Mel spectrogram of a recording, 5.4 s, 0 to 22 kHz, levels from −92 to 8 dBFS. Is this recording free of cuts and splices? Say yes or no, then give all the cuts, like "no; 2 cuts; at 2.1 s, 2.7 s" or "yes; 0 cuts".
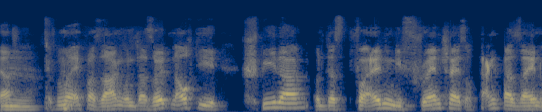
yes; 0 cuts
